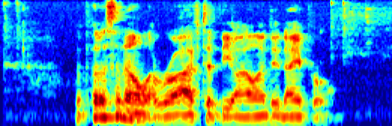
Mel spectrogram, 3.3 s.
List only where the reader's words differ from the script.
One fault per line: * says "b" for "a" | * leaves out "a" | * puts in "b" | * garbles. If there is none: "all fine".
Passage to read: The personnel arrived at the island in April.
all fine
